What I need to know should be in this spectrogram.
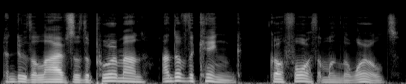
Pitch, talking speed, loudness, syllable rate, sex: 120 Hz, 250 wpm, -20 LUFS, 5.4 syllables/s, male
